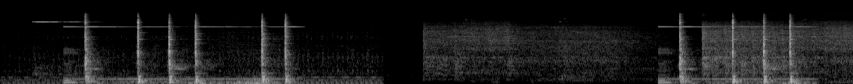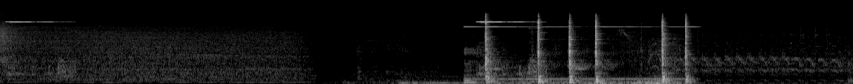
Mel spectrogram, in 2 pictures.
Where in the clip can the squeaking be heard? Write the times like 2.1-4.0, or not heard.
0.3-1.1, 8.6-9.3, 13.2-14.0.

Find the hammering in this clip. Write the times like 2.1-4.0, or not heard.
0.6-3.0, 6.5-8.2, 13.2-15.5.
